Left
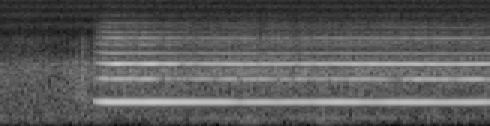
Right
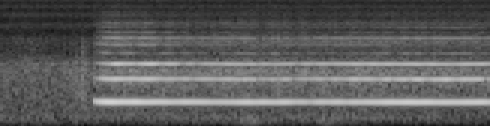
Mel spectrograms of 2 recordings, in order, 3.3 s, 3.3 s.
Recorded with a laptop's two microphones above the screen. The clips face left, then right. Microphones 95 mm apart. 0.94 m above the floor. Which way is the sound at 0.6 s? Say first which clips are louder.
Right 2 dB; 35° right (ahead or behind).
